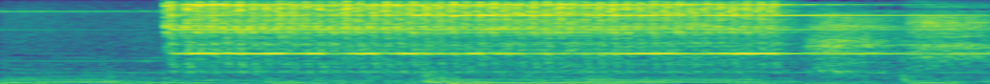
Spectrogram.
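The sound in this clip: A telephone rings with a bright, buzzing electronic trill: one long ring, a short gap, then the start of a second ring, over low background noise with no talking.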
